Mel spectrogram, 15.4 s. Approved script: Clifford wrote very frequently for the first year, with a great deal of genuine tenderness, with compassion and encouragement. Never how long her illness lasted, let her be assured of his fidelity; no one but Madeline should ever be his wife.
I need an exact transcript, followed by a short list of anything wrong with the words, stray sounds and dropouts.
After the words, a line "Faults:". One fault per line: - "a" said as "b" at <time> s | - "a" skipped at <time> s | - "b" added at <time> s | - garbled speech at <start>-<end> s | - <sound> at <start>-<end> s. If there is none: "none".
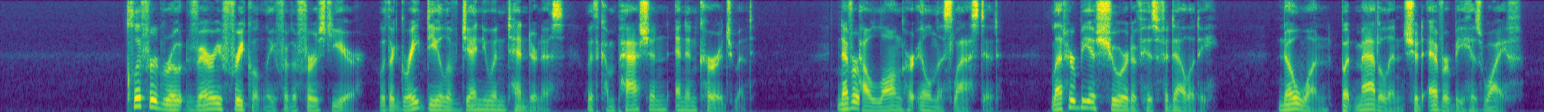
Clifford wrote very frequently for the first year, with a great deal of genuine tenderness, with compassion and encouragement. Never how long her illness lasted, let her be assured of his fidelity; no one but Madeline should ever be his wife.
Faults:
none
